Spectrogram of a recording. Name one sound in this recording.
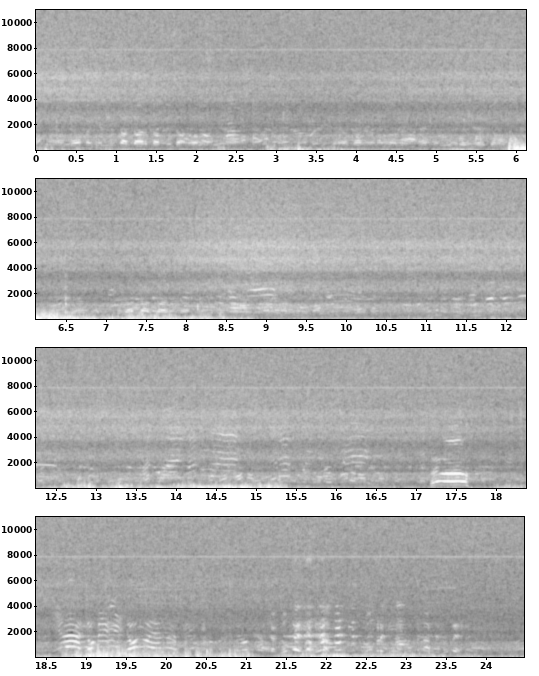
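Distant players call out to each other outdoors.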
